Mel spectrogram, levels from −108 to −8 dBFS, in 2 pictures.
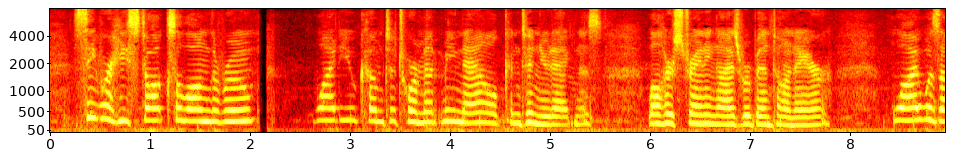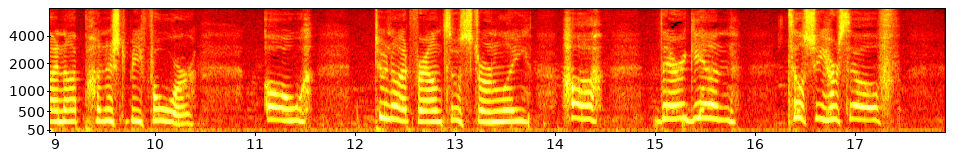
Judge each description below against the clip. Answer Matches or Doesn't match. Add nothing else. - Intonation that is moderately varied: Matches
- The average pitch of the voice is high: Matches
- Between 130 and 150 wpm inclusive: Matches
